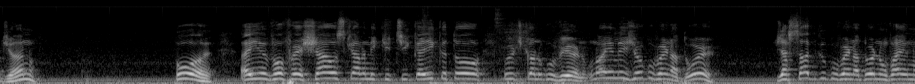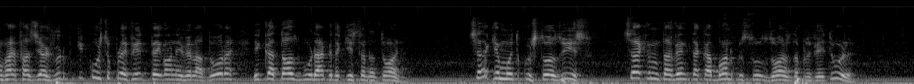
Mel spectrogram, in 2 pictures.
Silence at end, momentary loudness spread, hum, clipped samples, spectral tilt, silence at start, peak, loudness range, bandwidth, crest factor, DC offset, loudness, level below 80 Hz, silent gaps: 0 s; 16 LU; 60 Hz at -40 dBFS; under 0.1%; -6 dB/octave; 0 s; -8 dBFS; 4 LU; 16 kHz; 18 dB; under 0.1%; -27 LUFS; -38 dBFS; none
